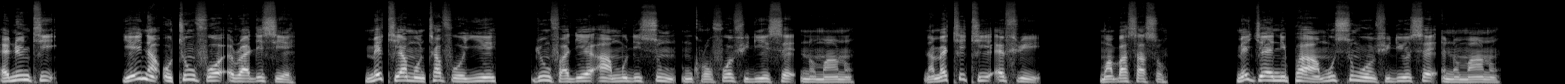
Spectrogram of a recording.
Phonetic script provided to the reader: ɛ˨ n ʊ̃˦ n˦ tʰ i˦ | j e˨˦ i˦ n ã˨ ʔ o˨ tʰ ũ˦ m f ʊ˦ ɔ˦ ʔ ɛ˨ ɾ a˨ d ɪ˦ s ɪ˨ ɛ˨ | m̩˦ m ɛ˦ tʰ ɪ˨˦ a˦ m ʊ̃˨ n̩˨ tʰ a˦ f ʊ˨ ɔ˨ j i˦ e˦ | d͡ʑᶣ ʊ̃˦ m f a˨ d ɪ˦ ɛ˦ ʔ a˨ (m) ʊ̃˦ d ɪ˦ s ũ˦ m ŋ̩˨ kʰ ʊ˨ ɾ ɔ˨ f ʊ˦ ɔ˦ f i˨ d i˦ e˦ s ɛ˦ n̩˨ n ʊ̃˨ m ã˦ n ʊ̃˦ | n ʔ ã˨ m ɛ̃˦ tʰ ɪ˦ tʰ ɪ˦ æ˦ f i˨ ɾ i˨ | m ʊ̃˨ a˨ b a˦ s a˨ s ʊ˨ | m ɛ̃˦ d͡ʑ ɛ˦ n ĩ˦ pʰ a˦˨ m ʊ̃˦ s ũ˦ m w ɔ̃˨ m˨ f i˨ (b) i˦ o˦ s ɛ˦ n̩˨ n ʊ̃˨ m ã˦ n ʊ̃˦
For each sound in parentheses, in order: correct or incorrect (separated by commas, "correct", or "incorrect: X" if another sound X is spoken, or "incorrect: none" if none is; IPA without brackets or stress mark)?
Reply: correct, incorrect: d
